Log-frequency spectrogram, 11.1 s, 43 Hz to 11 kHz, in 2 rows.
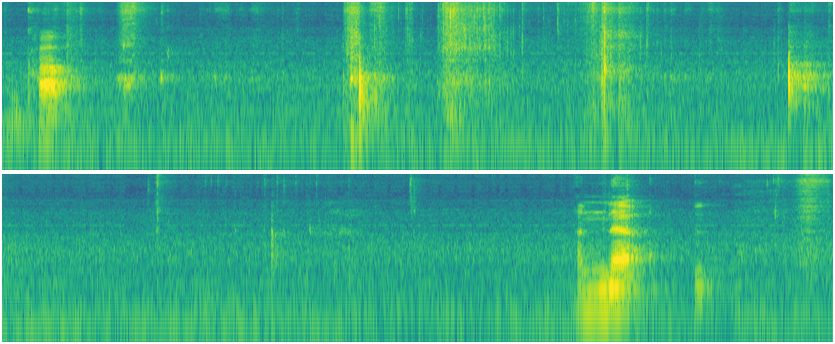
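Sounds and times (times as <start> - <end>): plastic packaging crackling: 2.3 - 4.8.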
